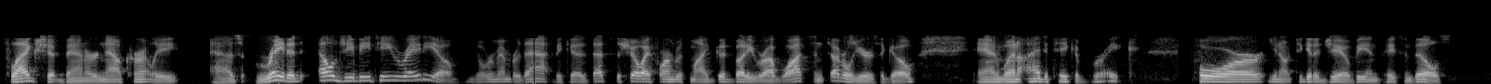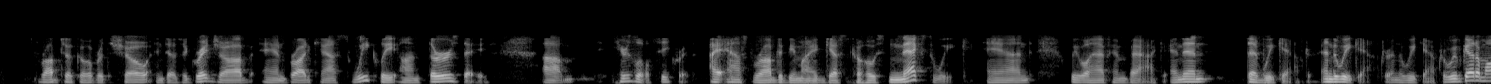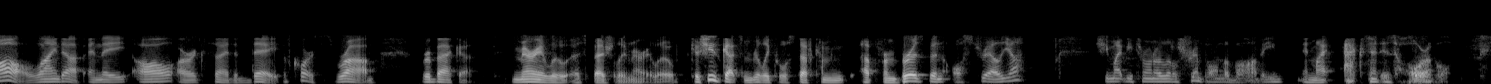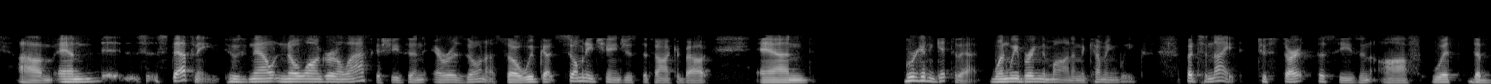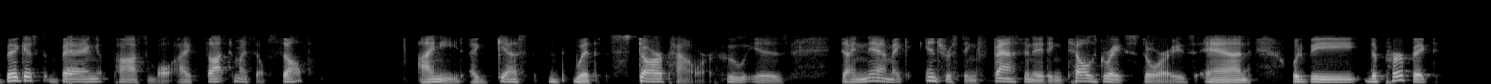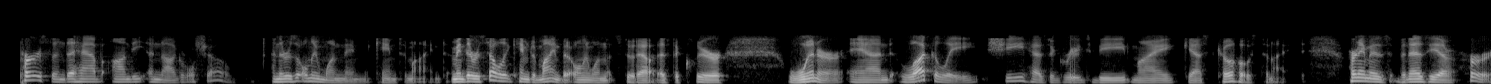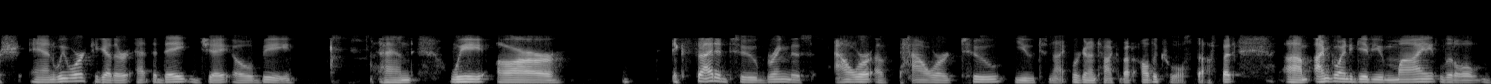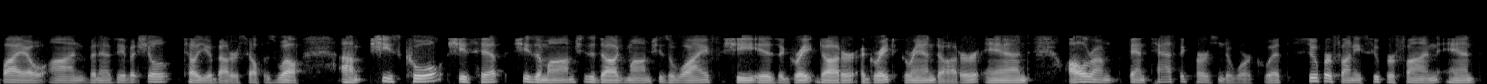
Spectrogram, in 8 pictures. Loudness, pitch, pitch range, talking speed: -27 LUFS, 110 Hz, 95-125 Hz, 180 wpm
